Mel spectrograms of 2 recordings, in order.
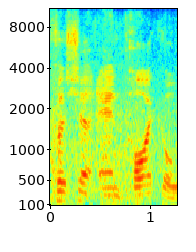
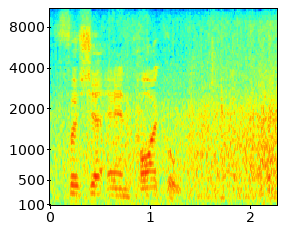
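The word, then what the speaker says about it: Fisher & Paykel: and Paykel machines if all you Americans its Fisher and Paykel was how you say it Fisher and Paykel anyway what usually happens in these as the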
